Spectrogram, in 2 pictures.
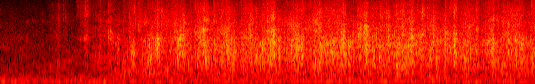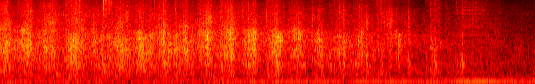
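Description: An audience claps and applauds outdoors.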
